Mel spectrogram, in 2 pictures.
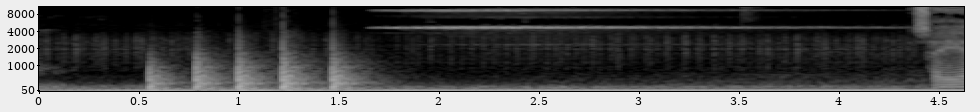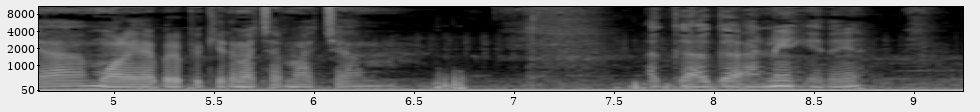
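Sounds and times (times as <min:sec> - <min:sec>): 
faint high electronic whine: 0:00.0 - 0:09.2
knocking on a solid surface: 0:00.5 - 0:01.7
speech: 0:04.4 - 0:09.1.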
